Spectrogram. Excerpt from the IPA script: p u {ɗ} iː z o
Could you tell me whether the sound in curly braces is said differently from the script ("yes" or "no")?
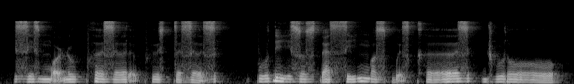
no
